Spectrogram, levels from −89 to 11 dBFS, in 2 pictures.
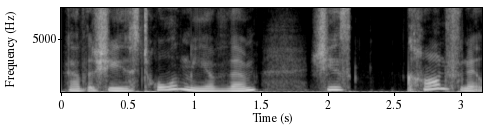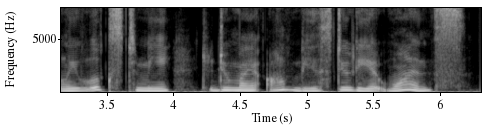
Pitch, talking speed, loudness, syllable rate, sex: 220 Hz, 190 wpm, -16 LUFS, 5.0 syllables/s, female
